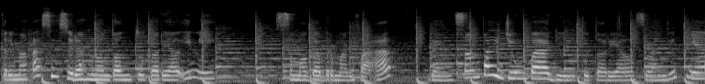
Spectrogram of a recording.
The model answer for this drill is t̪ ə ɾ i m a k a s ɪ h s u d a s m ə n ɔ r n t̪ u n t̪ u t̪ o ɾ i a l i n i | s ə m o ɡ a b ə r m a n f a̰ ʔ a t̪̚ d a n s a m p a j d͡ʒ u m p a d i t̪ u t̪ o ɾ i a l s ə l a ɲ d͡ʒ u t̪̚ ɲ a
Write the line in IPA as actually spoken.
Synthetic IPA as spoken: t̪ ə ɾ i m a k a s ɪ h s u d a h m ə n ɔ n t̪ ɔ n t̪ u t̪ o ɾ i a l i n i | s ə m o ɡ a b ə r m a n f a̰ ʔ a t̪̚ d a n s a m p a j d͡ʒ u m p a d i t̪ u t̪ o ɾ i a l s ə l a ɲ d͡ʒ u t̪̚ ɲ a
